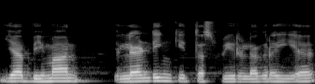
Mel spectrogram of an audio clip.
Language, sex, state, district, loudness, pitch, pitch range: Hindi, male, Bihar, Araria, -17 LUFS, 145 Hz, 135-150 Hz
